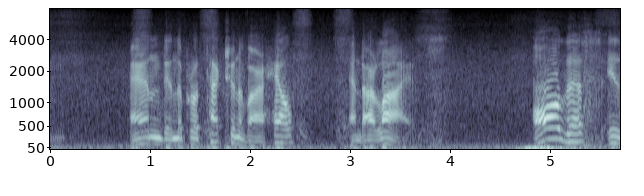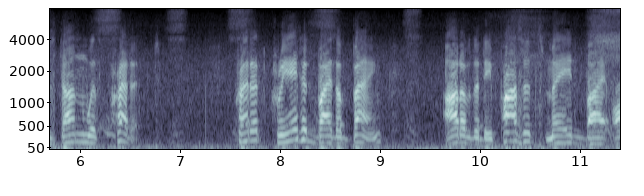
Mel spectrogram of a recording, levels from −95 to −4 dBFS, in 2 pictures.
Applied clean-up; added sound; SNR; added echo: none; Breathing; 14 dB; none.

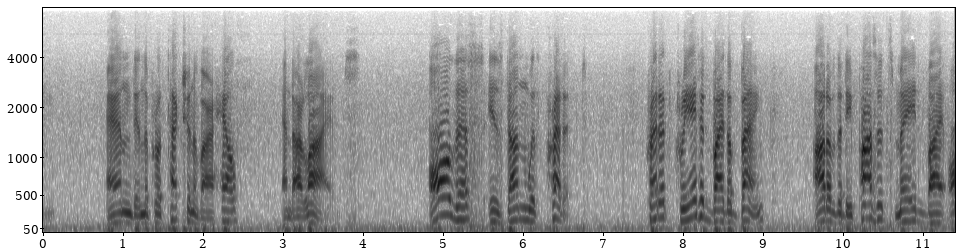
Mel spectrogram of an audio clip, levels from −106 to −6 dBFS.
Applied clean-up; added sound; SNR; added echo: none; none; none; none.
